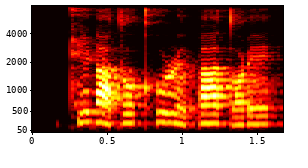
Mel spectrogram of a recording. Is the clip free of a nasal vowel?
yes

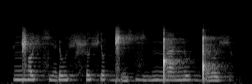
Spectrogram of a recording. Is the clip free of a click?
no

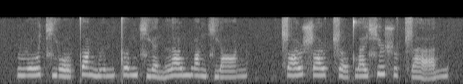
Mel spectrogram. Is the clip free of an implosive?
yes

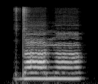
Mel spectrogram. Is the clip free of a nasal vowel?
no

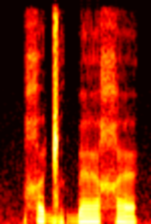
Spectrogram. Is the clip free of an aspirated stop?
yes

